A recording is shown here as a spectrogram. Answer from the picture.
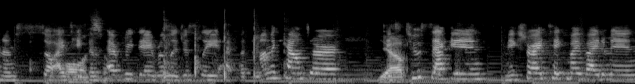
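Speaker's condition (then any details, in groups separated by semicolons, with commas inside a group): No condition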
